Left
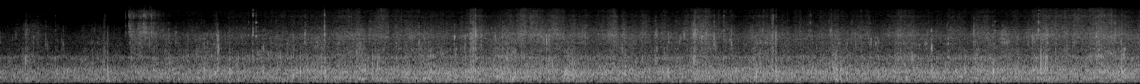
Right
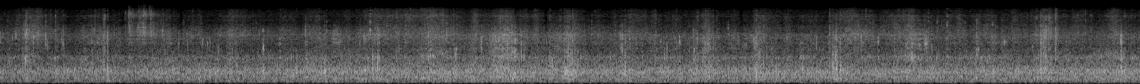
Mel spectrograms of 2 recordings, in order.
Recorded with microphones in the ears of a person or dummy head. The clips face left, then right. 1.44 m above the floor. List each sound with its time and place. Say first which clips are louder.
1.2 s crumpling: right 1 dB; 75° right (ahead or behind), 8.5 m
